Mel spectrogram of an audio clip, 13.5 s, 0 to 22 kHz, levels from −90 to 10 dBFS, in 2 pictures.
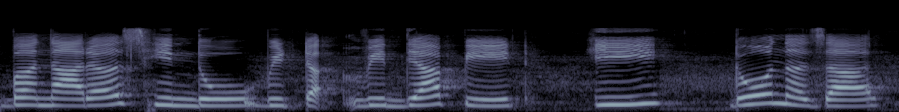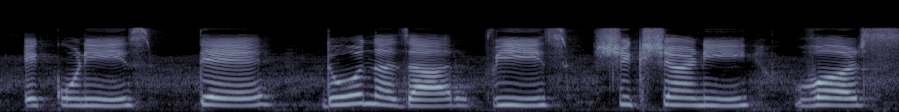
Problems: none marked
